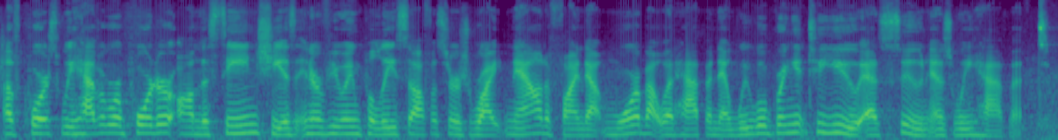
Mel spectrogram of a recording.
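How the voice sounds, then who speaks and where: Measured woman anchoring local news. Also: on the low side, slight background noise. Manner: steady, measured delivery of breaking news. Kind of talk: live local newscast reading.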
